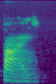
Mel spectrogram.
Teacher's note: está em cima da última sílaba e é uma palavra aguda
